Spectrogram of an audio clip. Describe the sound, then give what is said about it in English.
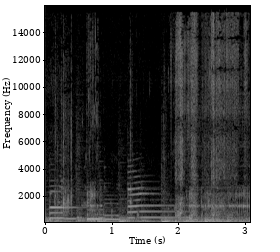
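Someone slurps from a cup as ASMR, a wet, squeaky sipping noise with a few gurgling pulls over about three seconds. “Sipping on a cup.”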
